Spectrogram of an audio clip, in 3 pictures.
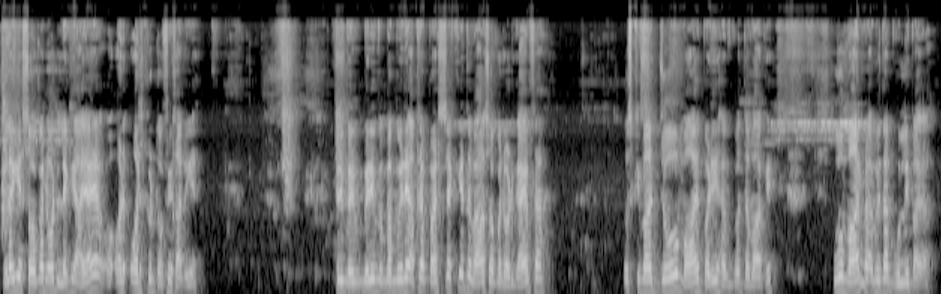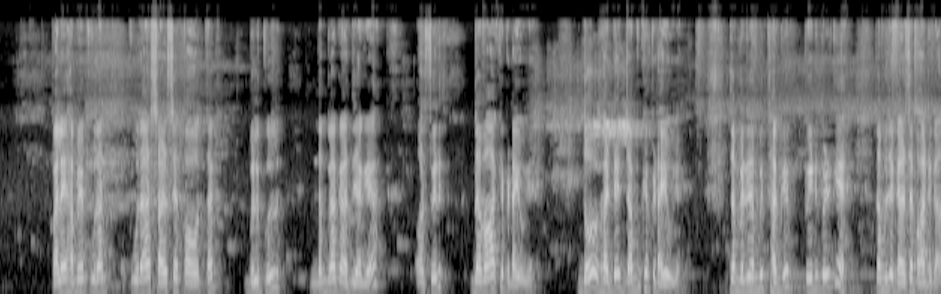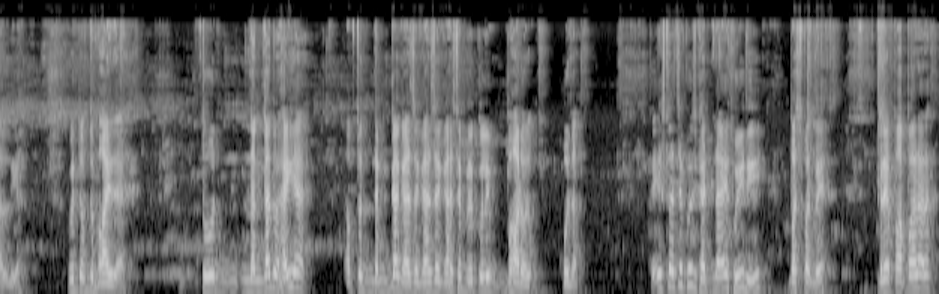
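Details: Stuttering in a Hindi-speaking man from Delhi who stammers, a member of an Indian stammering association, recording an emotional-recovery course task.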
